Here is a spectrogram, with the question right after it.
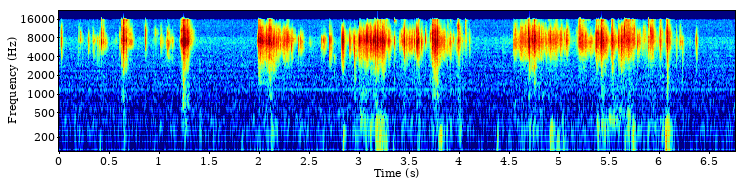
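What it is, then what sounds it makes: Jelly beans rattled. Fingertips with long nails pick up, drop and rattle a spread of many small solid jelly beans against each other on a fabric sofa, while coins sit off to the side untouched. Quick, bright clicking rattles come in bursts separated by short silences, each click dying almost instantly, with hardly any low end.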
